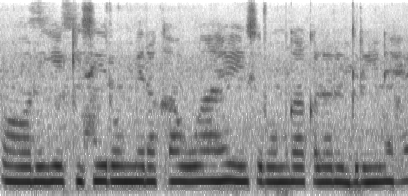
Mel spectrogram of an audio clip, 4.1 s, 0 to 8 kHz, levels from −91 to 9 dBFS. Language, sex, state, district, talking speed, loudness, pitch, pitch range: Hindi, female, Uttar Pradesh, Shamli, 205 wpm, -10 LUFS, 230 Hz, 225-235 Hz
